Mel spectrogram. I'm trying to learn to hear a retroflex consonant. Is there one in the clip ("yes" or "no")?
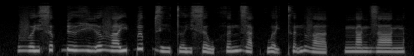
no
